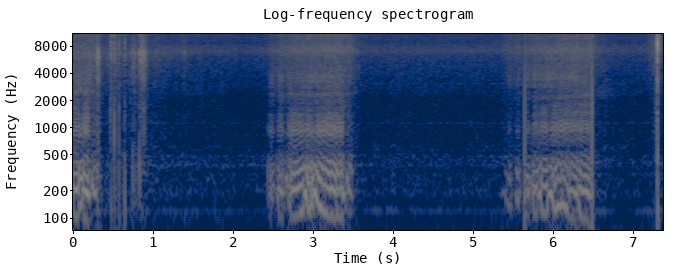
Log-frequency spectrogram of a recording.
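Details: Sleeping cat nicknamed for wheezing, snoring: soft, buzzing, rattly snores at slow, regular intervals with quiet pauses; harmless here.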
